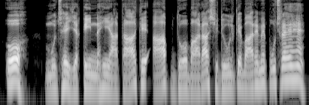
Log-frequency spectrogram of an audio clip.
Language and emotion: Urdu, disgusted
